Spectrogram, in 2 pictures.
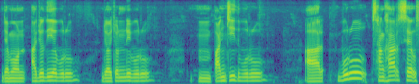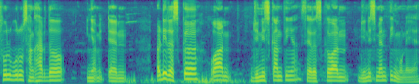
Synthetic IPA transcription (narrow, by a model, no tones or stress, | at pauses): d͡ʒɛmɔnad͡ʒɔd̪ijəbuɾu | d͡ʒɔjt͡ʃɔnɾibuɾu | paɲt͡ʃit̪buɾu | aɾ | buɾusaŋɡʱaɾsɛusulbuɾusaŋɡʱaɾd̪ɔ | iɲaʔmit̪̚ˀʈɛn | əɖiɾəskəwand͡ʒiniskant̪iɲasɛɾəskəwand͡ʒinismɛnt̪iɲmɔ̰nɛ̰ja̰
